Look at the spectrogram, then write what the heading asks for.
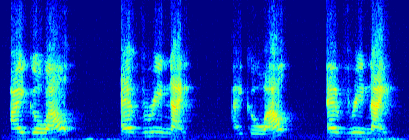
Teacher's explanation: your tongue is at the top of your mouth you're about to make the T sound but no air goes through so it's just stopped at the top of your mouth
